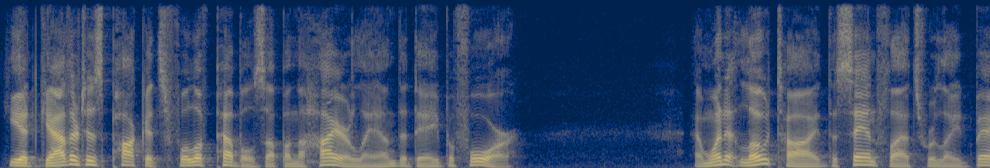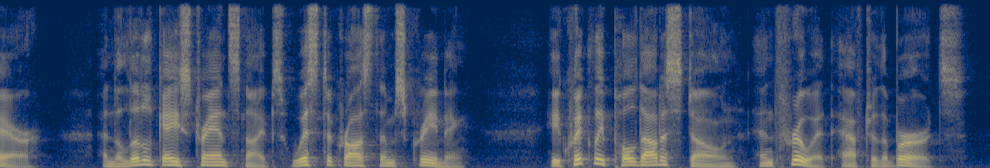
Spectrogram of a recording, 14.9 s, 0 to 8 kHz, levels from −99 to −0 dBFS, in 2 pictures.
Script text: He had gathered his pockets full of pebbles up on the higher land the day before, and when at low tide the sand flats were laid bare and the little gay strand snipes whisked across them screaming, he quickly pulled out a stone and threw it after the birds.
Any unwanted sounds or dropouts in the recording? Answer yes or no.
no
